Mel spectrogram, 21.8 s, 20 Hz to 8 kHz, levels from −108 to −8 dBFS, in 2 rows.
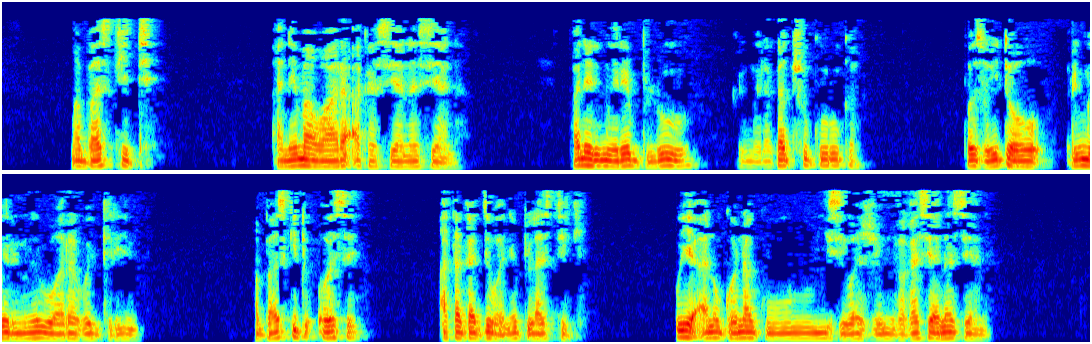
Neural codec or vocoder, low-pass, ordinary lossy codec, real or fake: none; 7.2 kHz; MP3, 24 kbps; real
